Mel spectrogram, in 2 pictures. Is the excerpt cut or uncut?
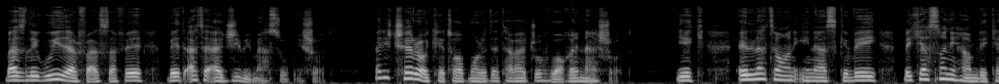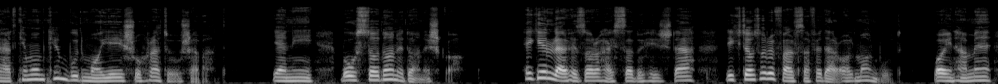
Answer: uncut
